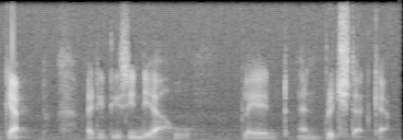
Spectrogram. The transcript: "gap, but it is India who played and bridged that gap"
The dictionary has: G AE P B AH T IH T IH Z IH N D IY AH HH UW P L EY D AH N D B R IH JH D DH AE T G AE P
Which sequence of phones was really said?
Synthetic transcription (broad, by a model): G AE P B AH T IH T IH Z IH N D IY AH HH UW P L EY D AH N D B R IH CH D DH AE T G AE P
